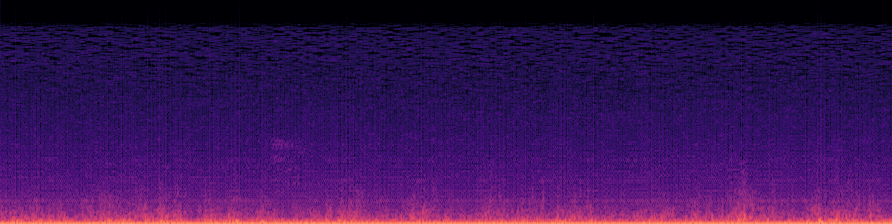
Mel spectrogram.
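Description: Steady low wind rumble and muffled background noise throughout, without any distinct animal call.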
